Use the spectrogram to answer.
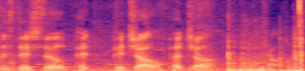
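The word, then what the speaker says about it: Pical: Pichal. Pichal.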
